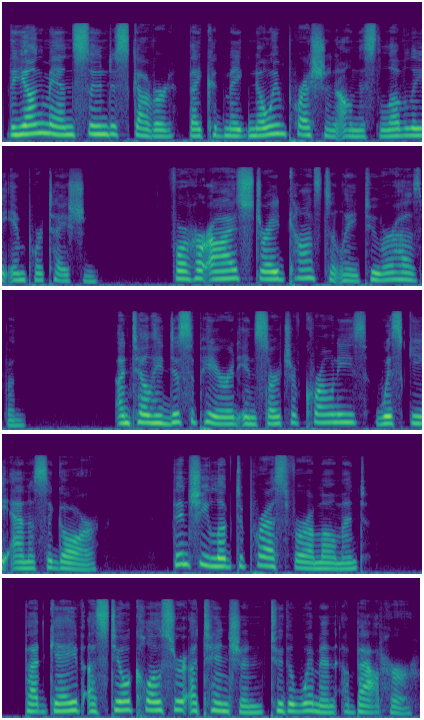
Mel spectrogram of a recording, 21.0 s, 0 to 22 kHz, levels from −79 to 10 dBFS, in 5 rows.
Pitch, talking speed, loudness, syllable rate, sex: 200 Hz, 145 wpm, -19 LUFS, 4.6 syllables/s, female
